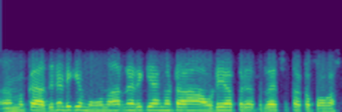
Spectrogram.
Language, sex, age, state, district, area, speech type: Malayalam, female, 45-60, Kerala, Kannur, rural, conversation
